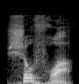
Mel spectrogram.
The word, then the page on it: chaud-froid: français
